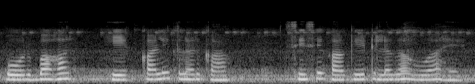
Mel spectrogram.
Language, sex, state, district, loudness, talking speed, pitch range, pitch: Hindi, female, Uttar Pradesh, Saharanpur, -16 LUFS, 150 wpm, 220-240 Hz, 230 Hz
